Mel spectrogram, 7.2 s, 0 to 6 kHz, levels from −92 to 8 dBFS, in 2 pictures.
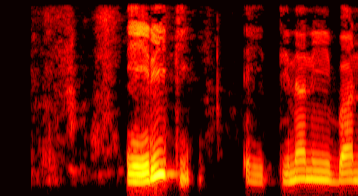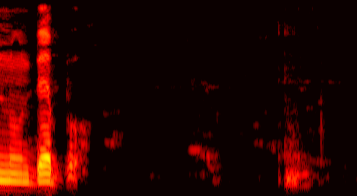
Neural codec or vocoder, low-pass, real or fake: none; 5.4 kHz; real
